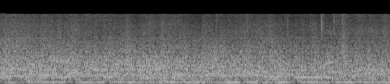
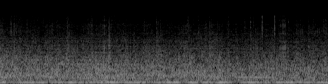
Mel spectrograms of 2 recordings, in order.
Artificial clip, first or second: first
